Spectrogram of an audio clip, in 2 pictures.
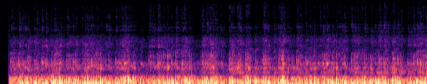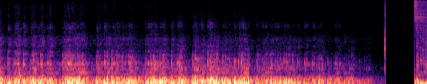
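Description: Race car engines running hard at high revs, a loud, dense engine sound that fades out near the end.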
